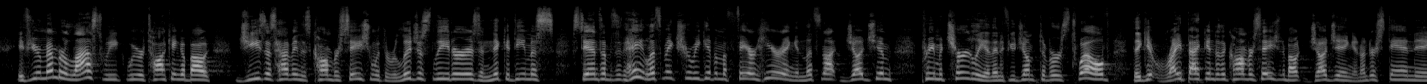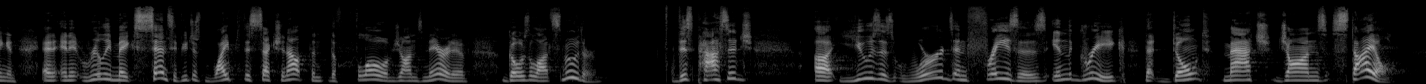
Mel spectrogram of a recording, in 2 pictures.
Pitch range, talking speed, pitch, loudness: 190-250 Hz, 205 wpm, 225 Hz, -32 LUFS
